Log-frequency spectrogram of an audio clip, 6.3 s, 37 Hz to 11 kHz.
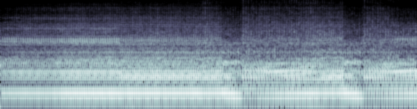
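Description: A loud small engine of an MEP-831A military generator runs steadily and then briefly stumbles twice after its load is removed, its rhythm faltering before it picks back up, with no voices.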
